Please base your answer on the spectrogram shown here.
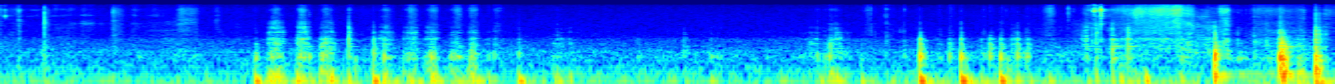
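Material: Coated paper.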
